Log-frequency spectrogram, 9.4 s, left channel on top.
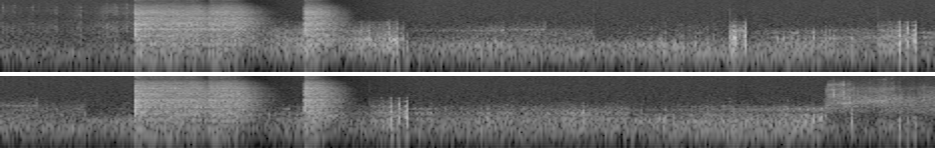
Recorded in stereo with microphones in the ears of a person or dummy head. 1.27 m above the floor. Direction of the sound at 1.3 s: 10° right (ahead or behind).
